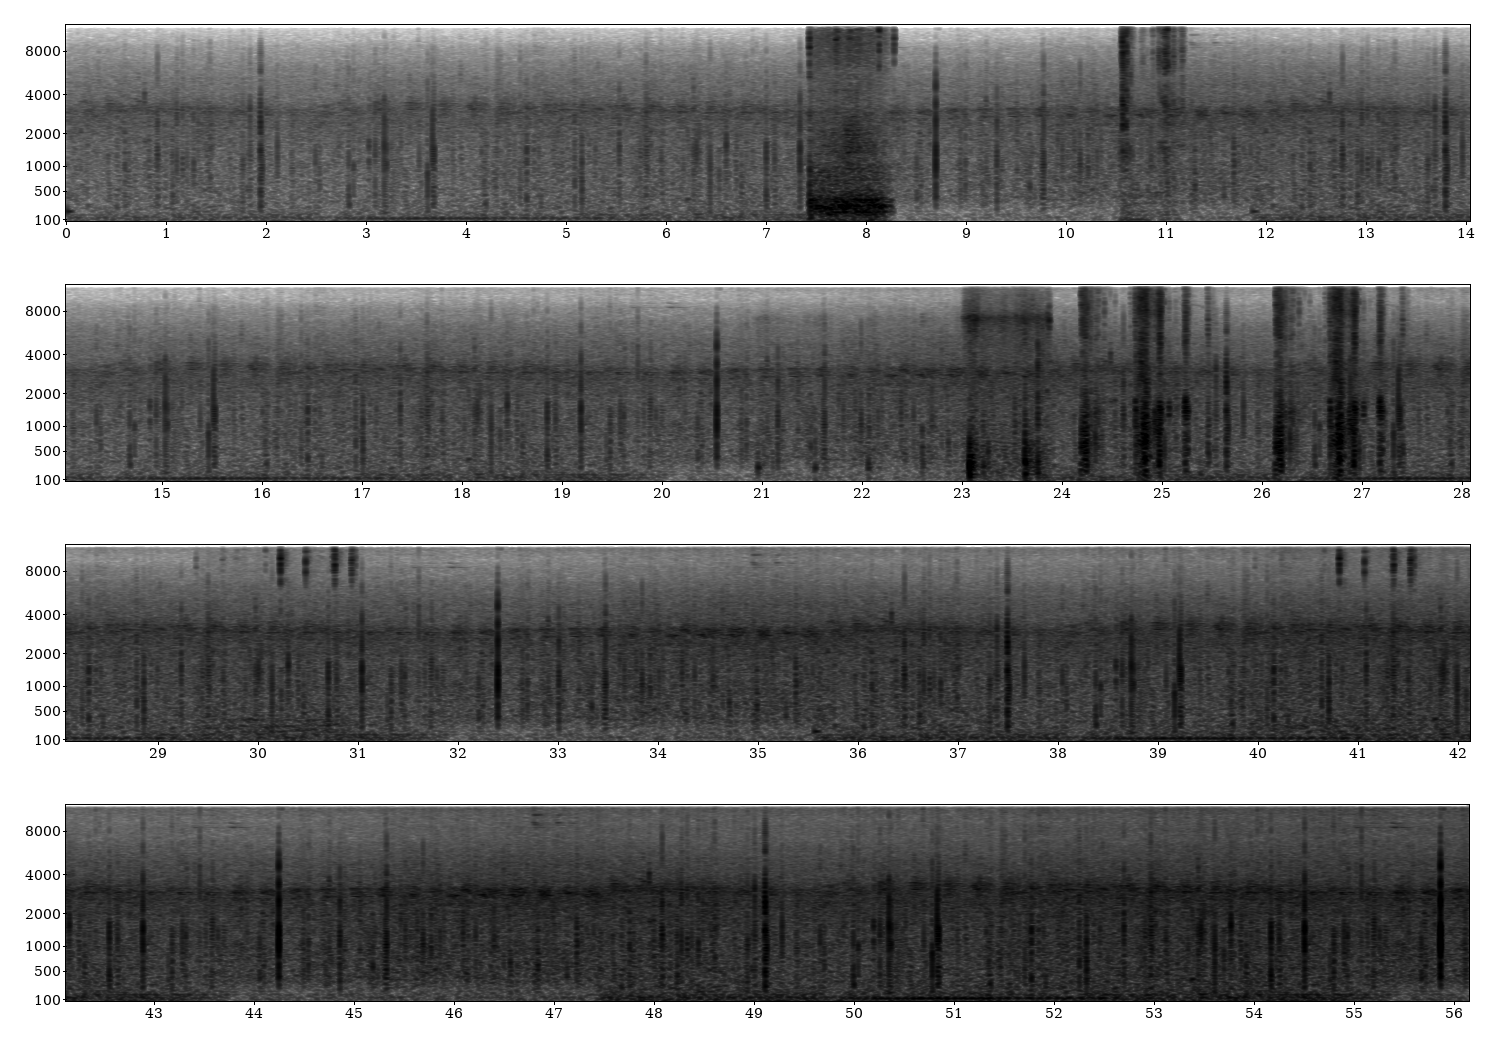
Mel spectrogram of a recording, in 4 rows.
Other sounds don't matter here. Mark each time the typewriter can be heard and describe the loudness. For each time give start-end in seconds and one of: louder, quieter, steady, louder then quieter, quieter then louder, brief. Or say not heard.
not heard.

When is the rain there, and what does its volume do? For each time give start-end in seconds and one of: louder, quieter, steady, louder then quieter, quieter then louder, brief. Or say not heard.
0.0-56.1 louder.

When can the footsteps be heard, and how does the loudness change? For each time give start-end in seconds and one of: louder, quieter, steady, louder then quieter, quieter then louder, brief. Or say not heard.
20.9-25.5 louder
26.1-27.4 brief.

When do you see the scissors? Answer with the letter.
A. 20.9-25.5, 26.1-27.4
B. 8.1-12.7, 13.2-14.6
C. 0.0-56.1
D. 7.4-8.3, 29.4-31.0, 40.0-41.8
D.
